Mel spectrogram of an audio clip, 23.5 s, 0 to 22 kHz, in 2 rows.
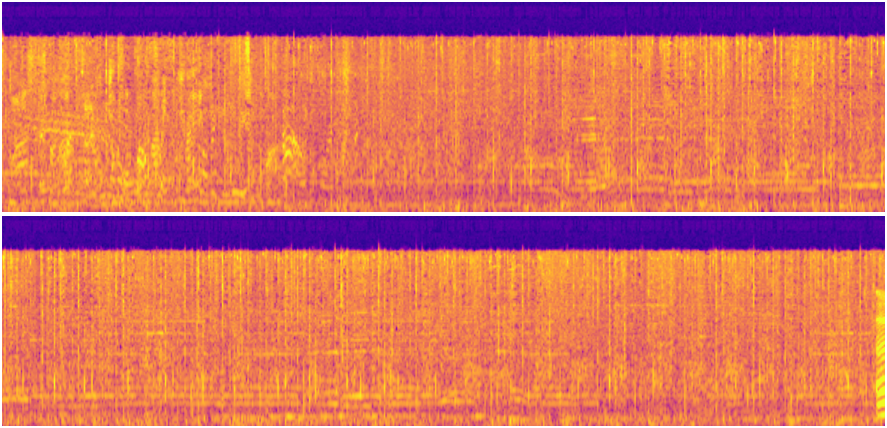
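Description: Roach the horse gallops in The Witcher 3 with a rapid, continuous clip-clop of hooves, steady and fairly close, over a soft musical backdrop throughout.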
